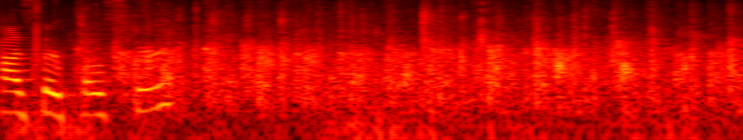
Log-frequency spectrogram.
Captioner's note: applause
